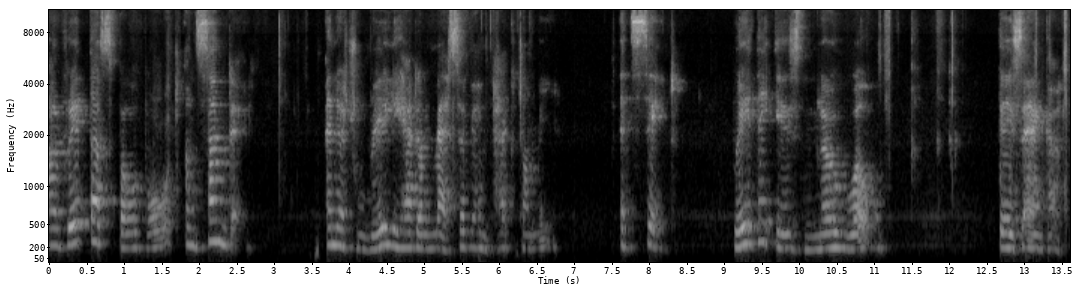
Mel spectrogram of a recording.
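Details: Adult woman with motor neuron disease, a progressive degenerative disease with function deteriorating daily, which she says can be heard in her voice; dysarthria (motor neuron disease).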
